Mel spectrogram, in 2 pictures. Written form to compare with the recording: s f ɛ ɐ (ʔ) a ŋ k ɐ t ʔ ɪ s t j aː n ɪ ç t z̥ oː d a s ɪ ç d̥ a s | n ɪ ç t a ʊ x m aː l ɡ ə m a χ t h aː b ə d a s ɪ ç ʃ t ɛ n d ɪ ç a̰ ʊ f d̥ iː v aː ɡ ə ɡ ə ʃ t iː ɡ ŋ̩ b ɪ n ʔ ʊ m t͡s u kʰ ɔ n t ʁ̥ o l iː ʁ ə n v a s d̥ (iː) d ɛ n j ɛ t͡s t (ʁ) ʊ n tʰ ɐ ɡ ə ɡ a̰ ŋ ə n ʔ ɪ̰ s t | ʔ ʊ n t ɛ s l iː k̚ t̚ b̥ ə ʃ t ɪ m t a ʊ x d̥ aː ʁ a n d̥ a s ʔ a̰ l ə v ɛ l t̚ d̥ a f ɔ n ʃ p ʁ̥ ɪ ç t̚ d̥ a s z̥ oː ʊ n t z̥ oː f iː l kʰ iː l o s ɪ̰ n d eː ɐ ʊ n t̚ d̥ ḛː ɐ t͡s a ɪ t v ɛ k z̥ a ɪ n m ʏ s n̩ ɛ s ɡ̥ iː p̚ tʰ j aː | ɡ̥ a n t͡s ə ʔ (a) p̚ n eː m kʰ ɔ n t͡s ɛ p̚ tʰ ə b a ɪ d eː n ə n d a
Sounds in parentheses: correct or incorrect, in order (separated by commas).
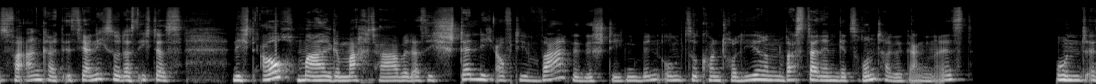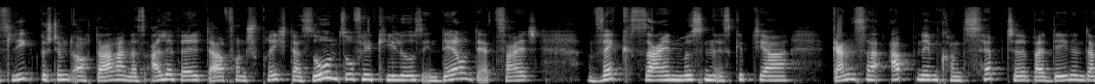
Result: correct, incorrect, correct, correct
